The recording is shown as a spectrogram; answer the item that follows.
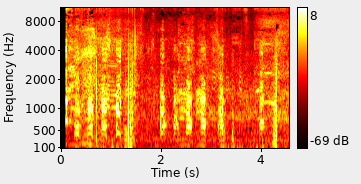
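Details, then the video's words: Toulouse geese, a pair on a Greek waterbird farm, calling as they meet each other; rapid nasal honks in quick bursts, some rising-falling, with a low buzzing hum beneath and a few sharp knocks. "MEETING COUPLE TOULOUSE GEESE"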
